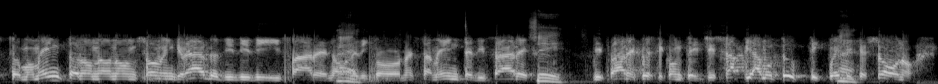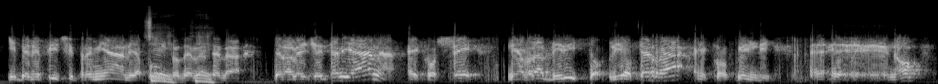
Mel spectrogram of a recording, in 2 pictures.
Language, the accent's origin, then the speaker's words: Italian; Sardinia, Italy; Le rispondo da sardo?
